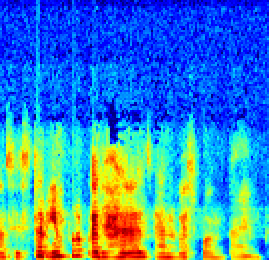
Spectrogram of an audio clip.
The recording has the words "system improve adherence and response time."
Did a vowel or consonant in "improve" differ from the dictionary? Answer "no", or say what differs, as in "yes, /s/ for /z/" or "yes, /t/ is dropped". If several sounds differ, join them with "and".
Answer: no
